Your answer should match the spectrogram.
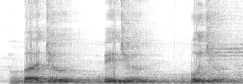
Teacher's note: بج، بج، بج، با بھی قلقلہ لیٹر ہے لیکن یہاں پر با پہ قلقلہ نہیں ہو رہا ہے کیونکہ وہاں پر با پر سکون نہیں ہے، وہاں پر با پہ زبر ہے۔ اور جیم پر قلقلہ ہو رہا ہے کیونکہ جیم قلقلہ لیٹر ہے پلس اس پر سکون ہے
